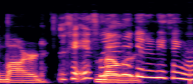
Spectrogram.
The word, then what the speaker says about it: Brohard: like broad or although they say something silent and it's the R is silent. It's actually bard.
